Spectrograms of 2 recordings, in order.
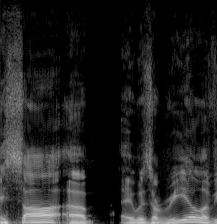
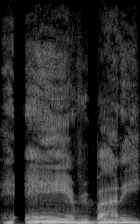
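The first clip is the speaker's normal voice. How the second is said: put-on hoarse stuntman voice, higher and quieter; 4 semitones higher, 4 dB quieter than usual. Going into character to greet everybody: Steve-O voice. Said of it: "I need to work on my, my Steve-O".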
